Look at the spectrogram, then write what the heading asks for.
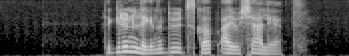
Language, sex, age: Norwegian, female, 25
